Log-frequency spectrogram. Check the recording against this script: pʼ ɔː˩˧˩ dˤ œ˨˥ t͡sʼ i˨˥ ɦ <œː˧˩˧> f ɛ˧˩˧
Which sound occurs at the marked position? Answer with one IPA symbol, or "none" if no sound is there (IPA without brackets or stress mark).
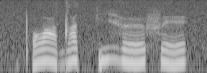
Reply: œː˧˩˧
